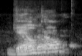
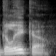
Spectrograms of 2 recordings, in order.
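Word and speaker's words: Gaelco: it or is it galico i've heard it as galico or gallico yeah it's spelled g-a-e-l-c-o so it'll be like gale go okay huh alligator hunt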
